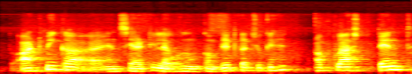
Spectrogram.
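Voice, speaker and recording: There is audible room echo around the speaker. A man talks with lively intonation. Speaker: exam coaching teacher. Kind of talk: online class announcement. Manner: deliberately slow.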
